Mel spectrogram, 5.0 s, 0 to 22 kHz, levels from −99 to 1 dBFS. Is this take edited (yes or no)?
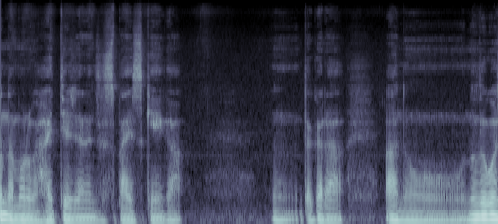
no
